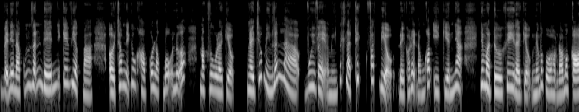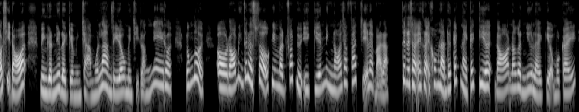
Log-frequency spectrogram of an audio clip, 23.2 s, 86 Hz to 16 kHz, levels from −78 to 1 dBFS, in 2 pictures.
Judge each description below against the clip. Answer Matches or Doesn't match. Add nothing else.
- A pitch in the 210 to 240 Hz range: Doesn't match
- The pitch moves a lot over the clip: Matches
